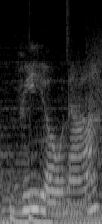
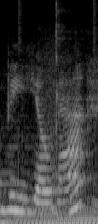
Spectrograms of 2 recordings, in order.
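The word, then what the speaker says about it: Vionna: Next up for the girls side, we have the name Viona, spelled V-I-O-N-N-A, Viona, a beautiful name that means alive and fair one.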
